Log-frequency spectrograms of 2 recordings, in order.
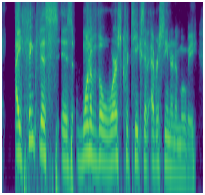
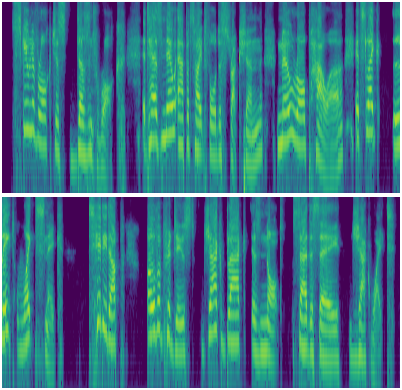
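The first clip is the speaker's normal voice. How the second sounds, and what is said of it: Put-on British accent. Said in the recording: “So she's British. I'll do it in a British accent.”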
